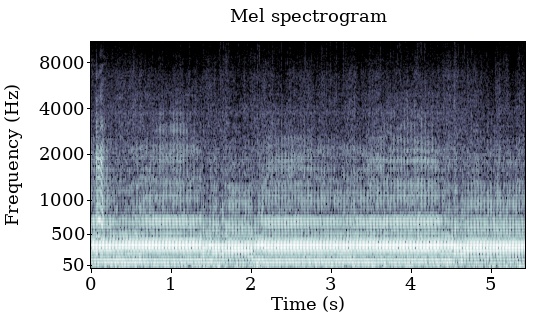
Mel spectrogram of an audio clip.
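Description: Motorcycle engine running at a steady pitch while cruising, with low wind and road noise on the camera's microphone.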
